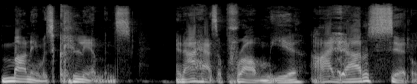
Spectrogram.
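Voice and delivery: put-on Southern accent. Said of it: "Do it one more time".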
